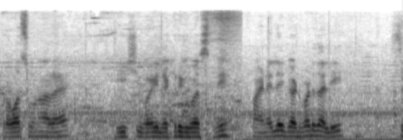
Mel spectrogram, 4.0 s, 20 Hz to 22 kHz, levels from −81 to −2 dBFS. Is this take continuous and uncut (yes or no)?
no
